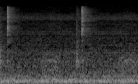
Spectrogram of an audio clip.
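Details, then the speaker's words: Philips patient monitor after NIBP repair: cuff inflating with faint pump hum and two sharp clicks about 0.75 s apart as the NIBP solenoid valve switches and releases, working normally. "It's inflating and there's a clicking sound, meaning the solenoid is working. So, it's going to work now."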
